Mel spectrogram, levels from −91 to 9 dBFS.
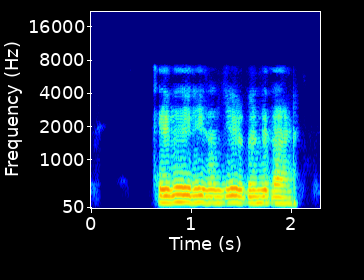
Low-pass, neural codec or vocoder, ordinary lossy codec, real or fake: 7.2 kHz; codec, 16 kHz, 1 kbps, FreqCodec, smaller model; AAC, 48 kbps; fake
